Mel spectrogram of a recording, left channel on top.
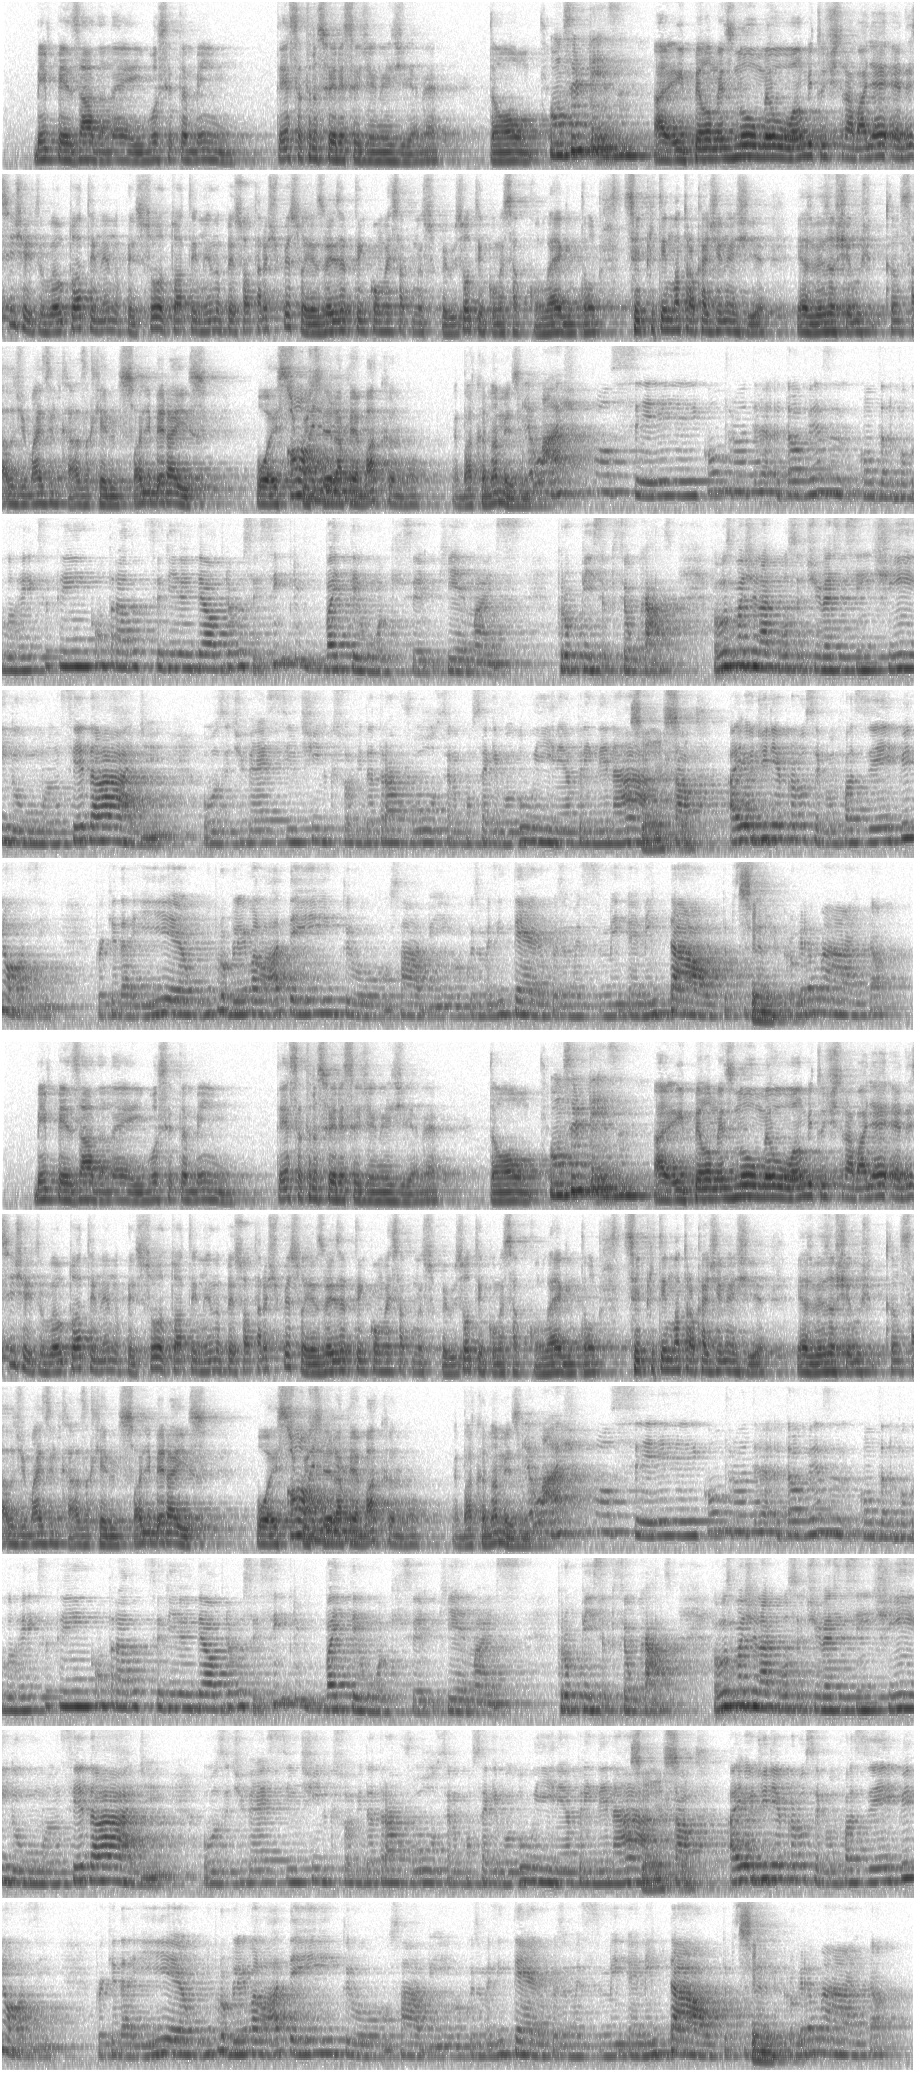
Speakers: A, on the left; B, on the right.
A: bem pesada, né? E você também tem essa transferência de energia, né? Então,
B: Com certeza.
A: ah, e pelo menos no meu âmbito de trabalho é, é desse jeito. Eu tô atendendo pessoa, tô atendendo pessoa atrás de pessoa. E às vezes eu tenho que conversar com meu supervisor, tenho que conversar com o colega, então sempre tem uma troca de energia. E às vezes eu chego cansado demais em casa, querendo só liberar isso. Pô, esse
B: Olha,
A: tipo de terapia é bacana. É bacana mesmo.
B: eu acho que você encontrou, outra- talvez contando um pouco do rei, que você tenha encontrado o que seria ideal para você. Sempre vai ter uma que, se- que é mais propícia para o seu caso. Vamos imaginar que você estivesse sentindo uma ansiedade, ou você estivesse sentindo que sua vida travou, você não consegue evoluir, nem aprender nada,
A: Sim, sim.
B: tal. Aí eu diria para você, vamos fazer hipnose. Porque daí é algum problema lá dentro, sabe? Uma coisa mais interna, uma coisa mais me- eh, mental, que tá precisando
A: Sim,
B: reprogramar e tal.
